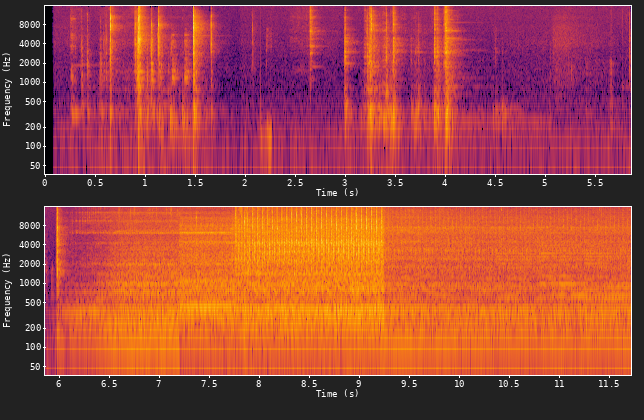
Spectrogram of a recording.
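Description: A run of sharp, irregular clicks, then a switch clicks on a Bell & Howell film projector about six seconds in and its motor starts running, a steady mechanical clatter over a low hum that gets louder for a second or two.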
